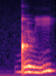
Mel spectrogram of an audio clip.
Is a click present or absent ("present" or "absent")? present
